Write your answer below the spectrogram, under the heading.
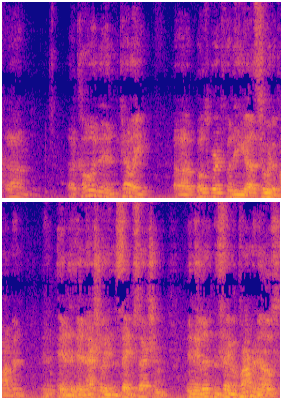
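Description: Against light background noise and strong room echo, a man speaks at a moderate pace with lively intonation. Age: 80s+. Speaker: amateur comedian. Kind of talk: stand-up joke telling to a live audience. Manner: hesitant, with fillers. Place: stage.

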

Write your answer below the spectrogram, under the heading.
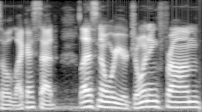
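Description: Speaking at a fairly quick pace, a man shows ordinary pitch variation in a dry recording with no echo. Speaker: live stream host. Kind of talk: show host introduction. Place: home room. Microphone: studio mic.

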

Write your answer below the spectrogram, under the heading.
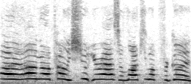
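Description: The voice is extremely high in pitch. It moves at a moderate pace. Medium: game stream. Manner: irritated, sarcastic, swearing.

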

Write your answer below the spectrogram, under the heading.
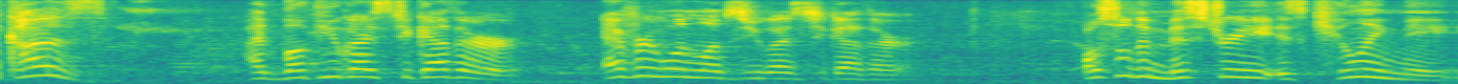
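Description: Over light background noise, a woman speaks at a moderate pace with a high pitch and lively intonation. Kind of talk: scripted drama dialogue. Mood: upbeat, teasing, curious. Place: garage.

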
